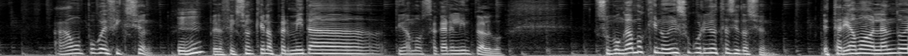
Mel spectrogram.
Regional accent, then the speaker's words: Magallanes, Chile; Yo soy magallánico, conozco, y acá yo puedo hablar perfectamente del Parque Nacional Torres del Paine porque lo conozco perfecto.

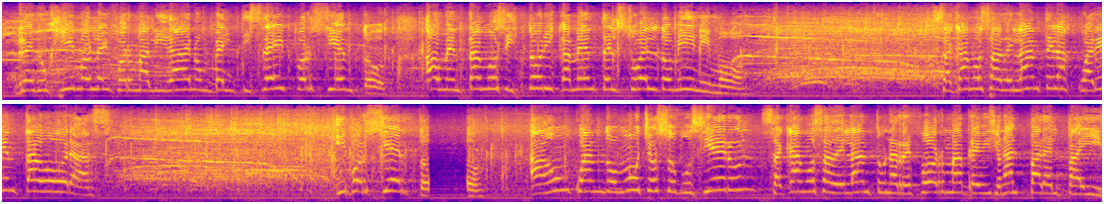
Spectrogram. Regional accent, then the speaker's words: Chile; Así somos los chilenos.

